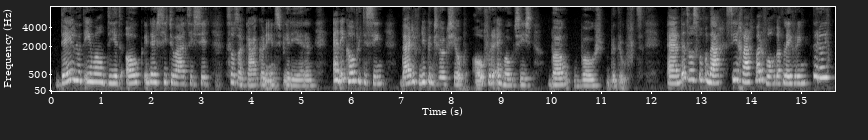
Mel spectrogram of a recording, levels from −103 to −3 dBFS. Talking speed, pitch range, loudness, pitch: 170 wpm, 180-250 Hz, -32 LUFS, 220 Hz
